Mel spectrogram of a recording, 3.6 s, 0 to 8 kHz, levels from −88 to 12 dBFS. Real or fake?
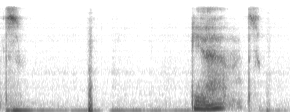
fake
